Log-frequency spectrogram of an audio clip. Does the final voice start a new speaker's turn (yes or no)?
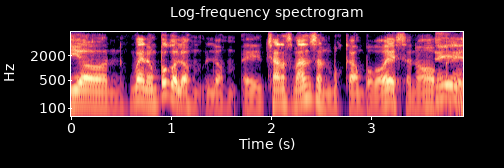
yes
